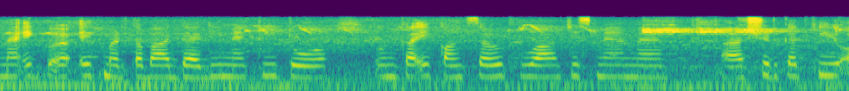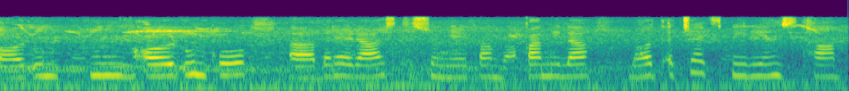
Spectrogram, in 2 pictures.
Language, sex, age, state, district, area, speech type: Urdu, female, 30-45, Uttar Pradesh, Aligarh, rural, spontaneous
